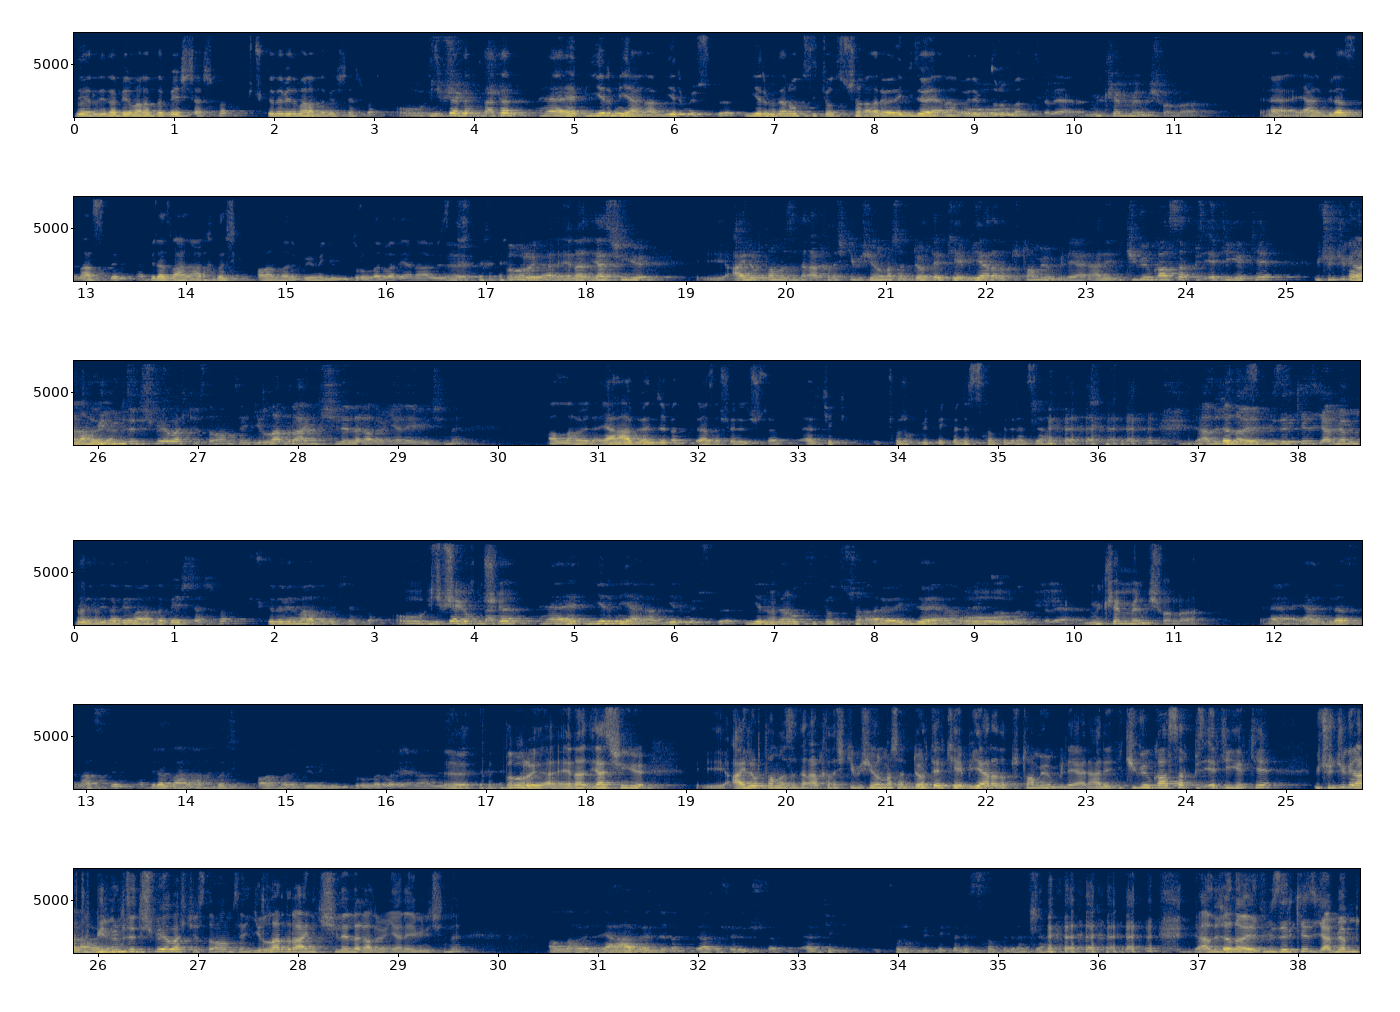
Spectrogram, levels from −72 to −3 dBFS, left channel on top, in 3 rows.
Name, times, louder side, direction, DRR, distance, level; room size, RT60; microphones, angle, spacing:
voice 1, 0.0-1.6 1.9-3.0 3.5-10.1 11.9-16.6 17.1-17.2 17.7-17.8 25.6-26.2 30.5-33.4 34.0-35.6 36.2-36.3 36.8-37.7, left 3 dB, 60° left, 10 dB, 0.5 m, -24 dB
voice 2, 3.2-4.5 6.9-7.3 8.8-9.5 10.1-11.2 16.5-18.8 19.2-24.9 25.3-29.6 35.5-38.6, right 4 dB, 80° right, 11 dB, 0.5 m, -26 dB
6.3 x 3.2 x 5.6 m, 0.80 s
head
